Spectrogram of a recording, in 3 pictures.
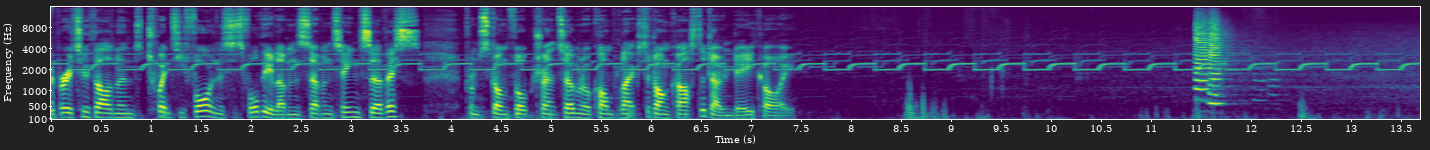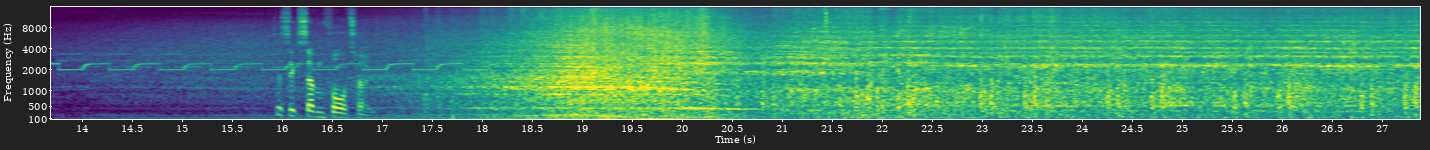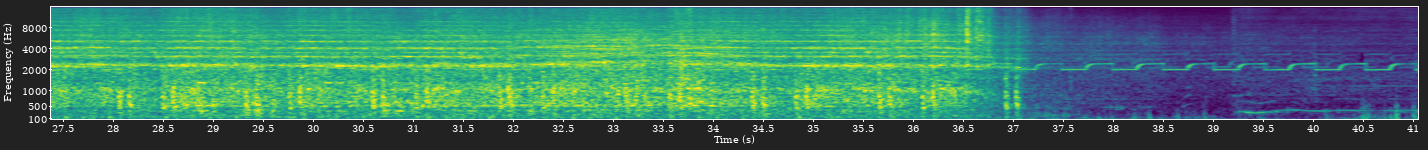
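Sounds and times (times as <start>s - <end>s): level crossing alarm: 0.0s - 41.0s
diesel locomotive engine: 11.4s - 41.0s
train wagons rumbling over track: 14.0s - 41.0s.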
